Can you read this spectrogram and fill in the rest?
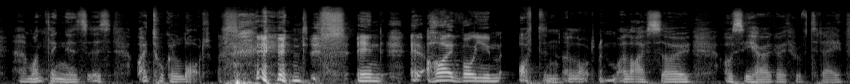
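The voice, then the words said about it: Strained, fading voice. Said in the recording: “You may see that I'm losing my voice a little bit today. I've been yelling too much.”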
